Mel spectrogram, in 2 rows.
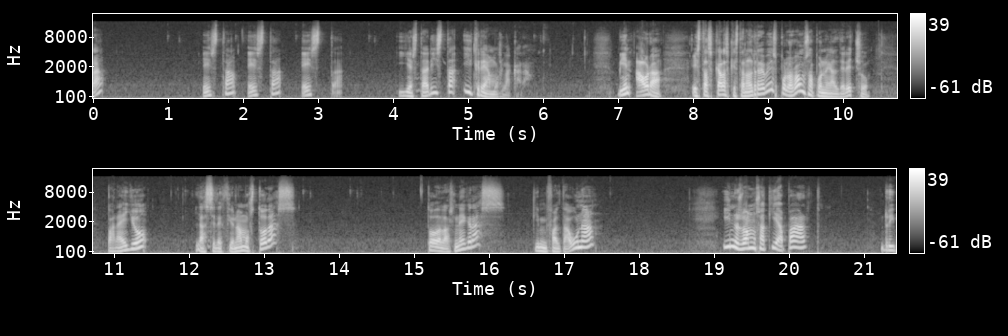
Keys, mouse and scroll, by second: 0.1 click, 1.0 click, 1.9 ctrl+click, 2.7 ctrl+click, 3.7 ctrl+click, 4.7 click, 5.9 click, 6.4-7.8 middle drag, 8.7-10.2 middle drag, 12.0 click, 12.9 ctrl+click, 13.5 ctrl+click, 14.2 ctrl+click, 14.7-16.5 ctrl+middle drag, 16.9 ctrl+click, 17.7-19.1 ctrl+middle drag, 20.1 click.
